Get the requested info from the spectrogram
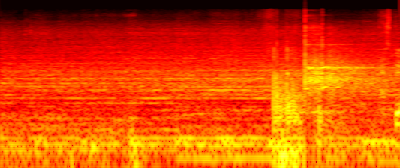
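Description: Background music, with a clank about three seconds in as a pair of dumbbells is set down on the gym floor, followed by a short metallic ring.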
